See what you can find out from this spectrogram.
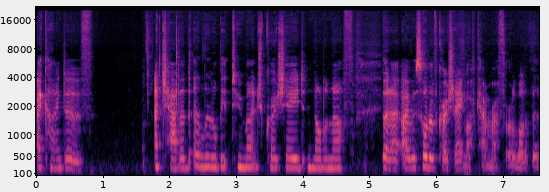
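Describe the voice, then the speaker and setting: A woman with an Australian accent talks at a fairly quick pace, her fairly high voice held in a monotone, flat intonation. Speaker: crochet vlogger. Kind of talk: casual vlog chat. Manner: chatty.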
